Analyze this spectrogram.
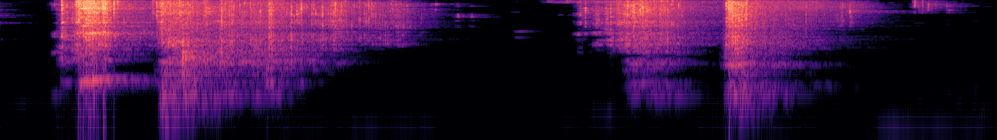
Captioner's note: ice crunching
